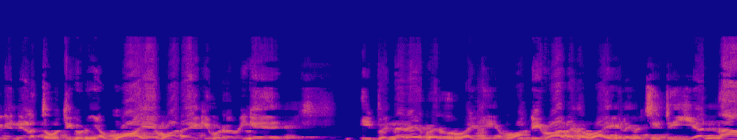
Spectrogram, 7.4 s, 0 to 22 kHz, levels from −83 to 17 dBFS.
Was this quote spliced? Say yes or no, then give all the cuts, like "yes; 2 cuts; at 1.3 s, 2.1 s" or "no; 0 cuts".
yes; 1 cut; at 5.2 s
